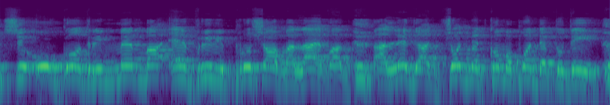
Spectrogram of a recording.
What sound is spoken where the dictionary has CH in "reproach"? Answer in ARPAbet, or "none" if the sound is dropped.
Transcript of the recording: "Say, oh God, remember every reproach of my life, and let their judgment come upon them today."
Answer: SH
